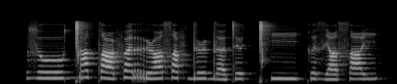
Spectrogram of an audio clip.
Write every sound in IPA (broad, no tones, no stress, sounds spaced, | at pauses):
z oː ɡ͡ǀ ɛ tˤ ø f a r ə˞ sˤ ɛ f d ə˞ d ɐ t ø ǀʰ iː k ə z i sˤ iː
